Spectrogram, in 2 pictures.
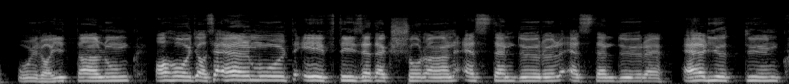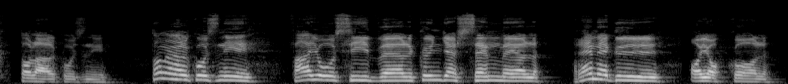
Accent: Erdőszentgyörgy, Mureș County, Romania; akik itt születtünk, de elmondjuk, jó látni egymást még. Jó hallani az emlékeket, felidézni az arcokat, jó megállni itt, ezen a földön, ahol felnőttünk, emberré váltunk

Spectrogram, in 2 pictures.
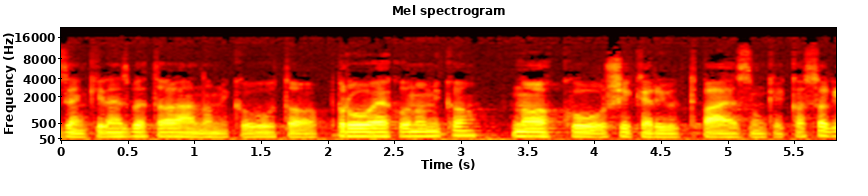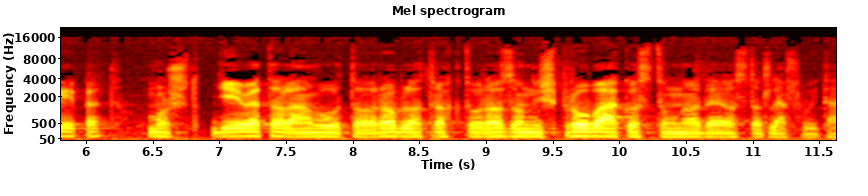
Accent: Marosszentkirály, Mureș County, Romania; én Marosszentkirályon nőttem fel, városba jártam, iskolába

